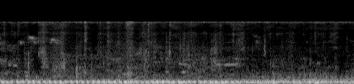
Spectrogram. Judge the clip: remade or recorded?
remade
